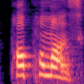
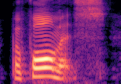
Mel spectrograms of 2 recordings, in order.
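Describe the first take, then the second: First: No syllable is given strong stress. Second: The second syllable carries strong stress. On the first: The speaker calls it wrong. "그냥 이렇게 평범하게 얘기하는데" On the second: The speaker calls it right. "이음절에다가 정확하게 강세를 두셔야 돼요"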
